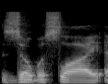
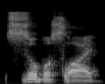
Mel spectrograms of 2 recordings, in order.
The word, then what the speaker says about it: Szoboszlai: Today we are going to start out with Dominik Szoboszlai announced at Liverpool officially this past week. Everybody be very impressed that I got that pronunciation correct. First time, Szoboszlai. I'm probably still somehow messing it up.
